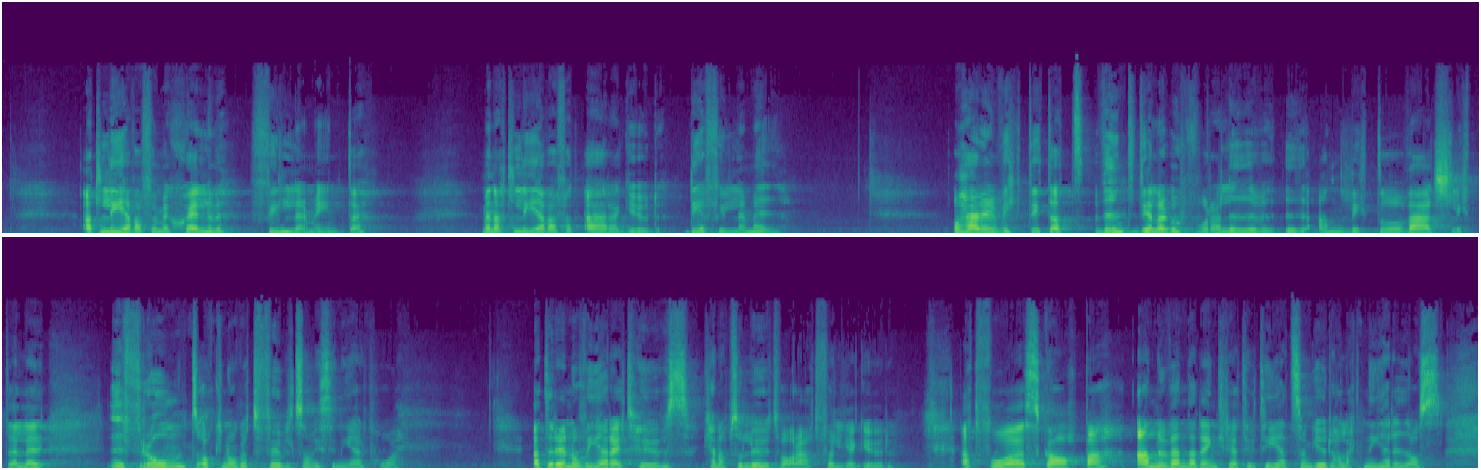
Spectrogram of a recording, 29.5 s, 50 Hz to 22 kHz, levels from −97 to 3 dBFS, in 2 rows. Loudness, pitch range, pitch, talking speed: -29 LUFS, 205-265 Hz, 225 Hz, 140 wpm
